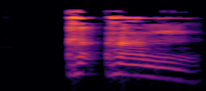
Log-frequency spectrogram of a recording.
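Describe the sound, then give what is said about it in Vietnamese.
A light cough, heard as a short throat-clearing burst followed at once by a longer voiced rasp, alone and fairly clear. “ho nhẹ một tiếng”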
